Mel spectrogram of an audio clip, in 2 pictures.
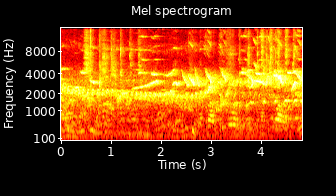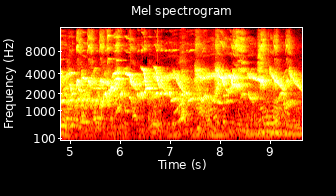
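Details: White-rumped shama singing rapidly, repeating short whistled and trilled motifs several times a second in a lively, high, chattering stream.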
